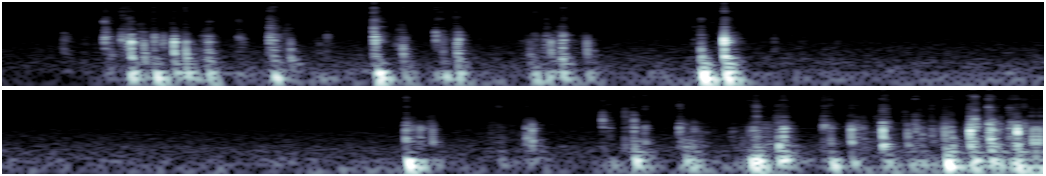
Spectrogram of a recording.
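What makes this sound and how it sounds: Fingertips type slowly on a cream plastic mechanical keyboard fitted with plastic cat and paw keycaps. The result is short, dull keystroke clicks with a solid low body, played in irregular bursts with a quiet pause of about three seconds in the middle.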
